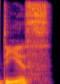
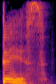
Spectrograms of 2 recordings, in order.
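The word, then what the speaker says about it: dais: attempt it Deus Deus I was gonna say like dias I don't know hold on let's get some like actual people Deus Deus yeah okay day is uh one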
